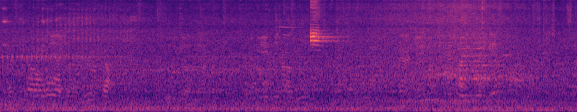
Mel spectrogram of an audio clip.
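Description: Busy street traffic: a steady low rumble of passing vehicles, with people talking in the background. About halfway through comes one short, high beep.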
